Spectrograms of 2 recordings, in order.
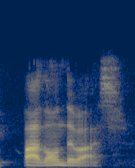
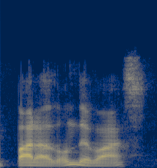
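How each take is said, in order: First: The first word is shortened to one syllable, pa. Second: The first word is the full two-syllable para. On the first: "Sometimes we say pa dónde vas" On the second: "we don't say para dónde vas"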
